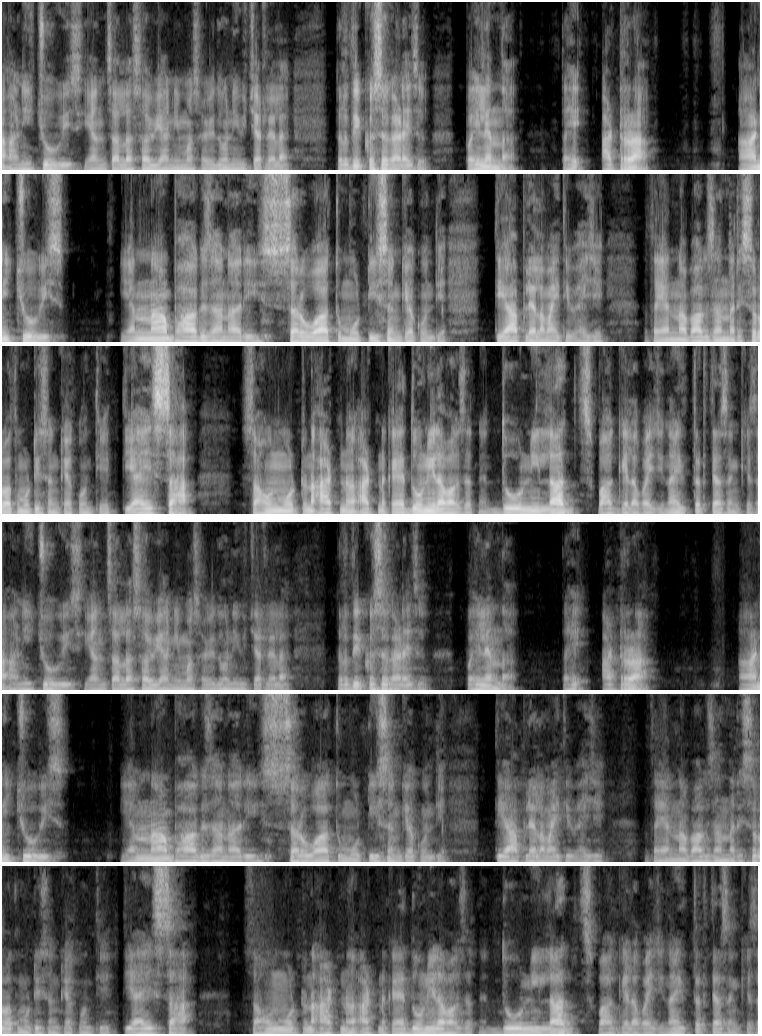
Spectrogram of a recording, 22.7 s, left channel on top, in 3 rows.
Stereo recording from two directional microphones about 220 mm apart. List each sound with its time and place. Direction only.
0.0 s speech: 45° left (ahead or behind)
